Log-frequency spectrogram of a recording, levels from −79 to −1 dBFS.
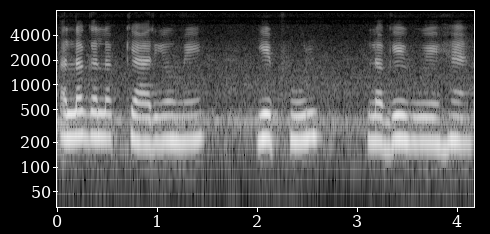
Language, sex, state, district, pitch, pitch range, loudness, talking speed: Hindi, female, Madhya Pradesh, Umaria, 210 Hz, 200-220 Hz, -16 LUFS, 130 wpm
